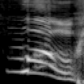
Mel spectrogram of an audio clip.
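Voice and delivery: high, loud startled whoa; amazed. Retold or imitated. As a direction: gasp it out, way up high. Viewer reacts to explosion.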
